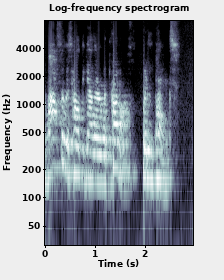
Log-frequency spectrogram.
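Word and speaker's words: treenail: The Vasa was held together with trunnels, wooden pegs, 3 nails. They always pronounce them trunnel. Weird thing with the maritime things. They never pronounce them the way they're spelled.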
